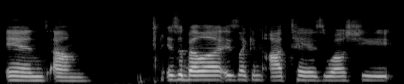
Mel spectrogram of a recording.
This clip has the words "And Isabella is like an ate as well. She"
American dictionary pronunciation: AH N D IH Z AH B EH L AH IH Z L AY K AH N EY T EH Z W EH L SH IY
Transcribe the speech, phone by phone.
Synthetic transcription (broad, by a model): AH N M IH Z AH B EH L AH IH Z L AY K AH N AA T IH Z W EH L SH IY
